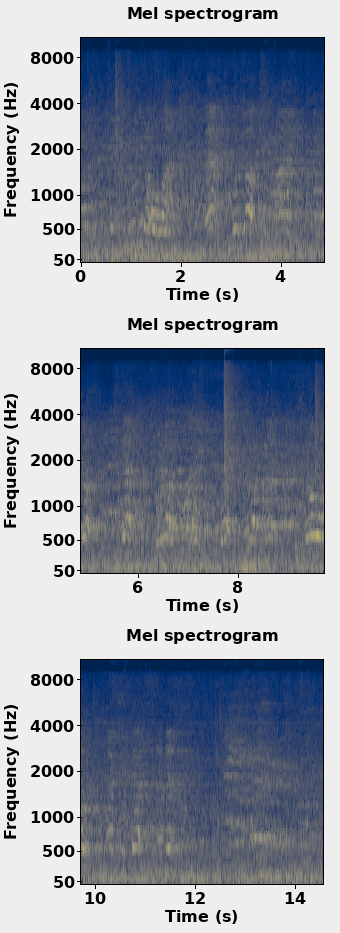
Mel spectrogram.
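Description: Young players' voices chattering in a large indoor hall while soccer balls are touched and kicked on artificial turf. A few sharper ball thuds stand out along the way.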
